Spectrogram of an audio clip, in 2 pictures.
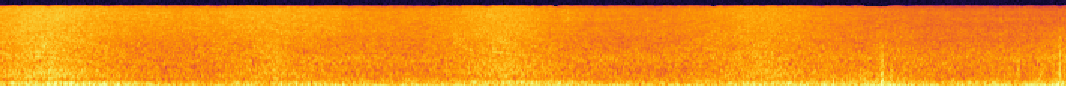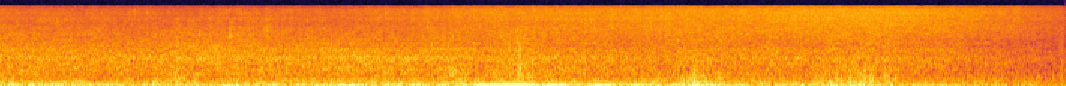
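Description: Loud, continuous rushing wind-like noise with a deep rumble underneath, brightest in a swell at the very start. It is the sound effect of an animated title sequence, not real wind on a microphone.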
